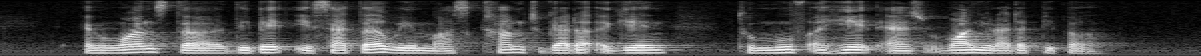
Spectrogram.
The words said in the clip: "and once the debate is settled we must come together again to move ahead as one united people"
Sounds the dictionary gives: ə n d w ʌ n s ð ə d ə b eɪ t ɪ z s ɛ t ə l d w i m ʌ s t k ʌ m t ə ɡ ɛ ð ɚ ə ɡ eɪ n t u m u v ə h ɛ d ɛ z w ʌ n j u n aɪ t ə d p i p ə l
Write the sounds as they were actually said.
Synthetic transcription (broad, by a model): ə n w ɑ n s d ə d ə b eɪ t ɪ s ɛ t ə d w i m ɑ s k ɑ m t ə ɡ ɛ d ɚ ə ɡ eɪ n t u m u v ə h ɛ d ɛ s w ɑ n j u n aɪ t ə d p i p ə l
